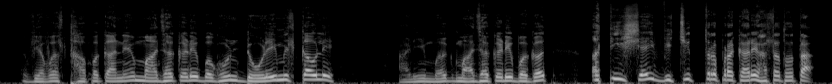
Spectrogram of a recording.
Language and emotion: Marathi, disgusted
